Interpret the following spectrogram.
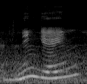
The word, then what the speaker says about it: Ninguém: Ninguém em é a última sílaba e é mais forte, e ela é terminada em, ou seja, ela é acentuada.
